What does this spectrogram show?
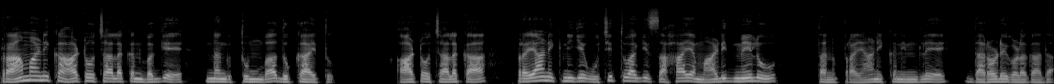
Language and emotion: Kannada, sad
